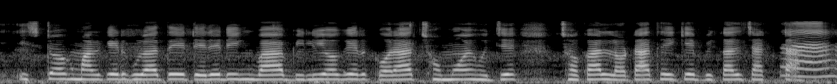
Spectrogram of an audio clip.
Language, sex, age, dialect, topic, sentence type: Bengali, female, 25-30, Jharkhandi, banking, statement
